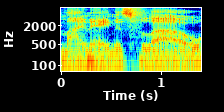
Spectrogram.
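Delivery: put-on cigarette voice. Joking about how a voice would sound after more cigarettes: imitating a heavy smoker's voice. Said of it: "any more of a cigarette, it would sound like".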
